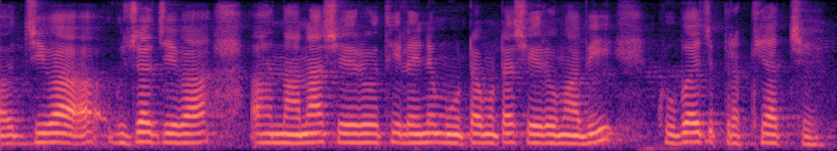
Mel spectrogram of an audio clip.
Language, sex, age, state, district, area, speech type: Gujarati, female, 30-45, Gujarat, Surat, urban, spontaneous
